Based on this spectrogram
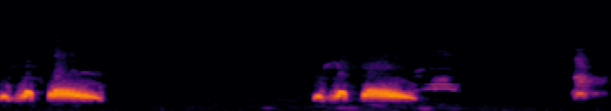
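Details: Spotted dove from Đồng Nai, Vietnam, in the 'thổ sấm' voice and 'thúc gù' cooing style: two short coos, then a long falling coo. The three-note phrase comes twice, about three seconds apart, and a third phrase begins at the end.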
